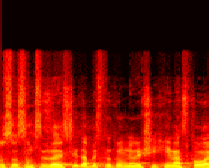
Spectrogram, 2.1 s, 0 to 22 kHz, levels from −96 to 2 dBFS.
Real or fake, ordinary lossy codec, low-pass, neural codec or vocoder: fake; Opus, 24 kbps; 14.4 kHz; codec, 44.1 kHz, 3.4 kbps, Pupu-Codec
